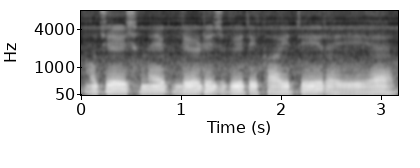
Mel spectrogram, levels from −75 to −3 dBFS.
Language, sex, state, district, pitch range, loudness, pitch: Hindi, male, Haryana, Rohtak, 105-115 Hz, -12 LUFS, 110 Hz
